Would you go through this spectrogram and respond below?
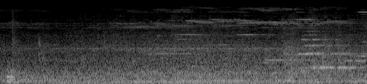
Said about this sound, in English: The good old Buddy Boris railway attraction, of course.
